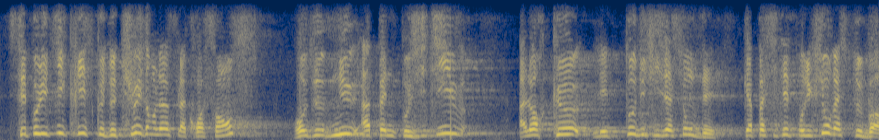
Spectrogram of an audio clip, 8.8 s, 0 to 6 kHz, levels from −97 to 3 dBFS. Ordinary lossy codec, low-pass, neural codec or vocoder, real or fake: Opus, 24 kbps; 5.4 kHz; none; real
